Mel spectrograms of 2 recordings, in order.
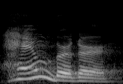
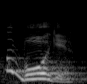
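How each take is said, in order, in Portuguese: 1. Ela é pronunciada com uma pronúncia inglesa. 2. Ela é pronunciada com uma pronúncia do português brasileiro. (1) "em inglês" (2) "aqui no Brasil a gente fala"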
